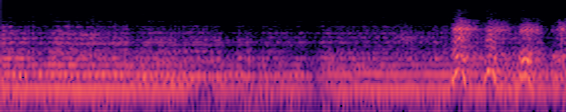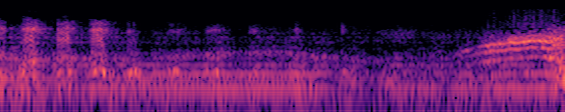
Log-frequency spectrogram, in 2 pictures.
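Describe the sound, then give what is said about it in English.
A black cat named Satan meows in long, wavering yowls, loud, with a stuttering burst in the middle and a rising cry at the end; a steady droning tone runs underneath at the start. “Weird, blood-chilling tales told by old Nancy, the witch of Salem, and Satan, her wise black cat.”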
